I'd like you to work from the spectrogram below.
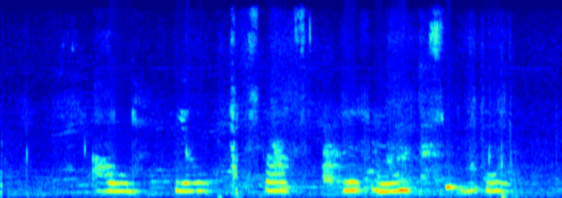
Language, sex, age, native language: Icelandic, male, 6, Icelandic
